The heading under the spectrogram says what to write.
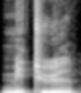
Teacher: Da haben wir ein kurzes, gespanntes E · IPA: [me.ˈtyːl]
